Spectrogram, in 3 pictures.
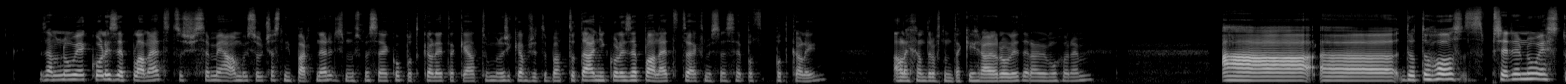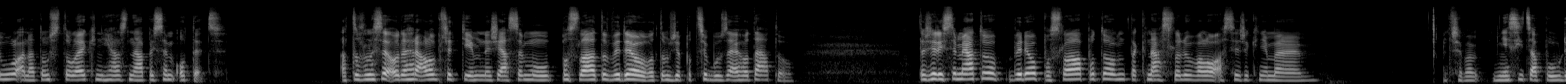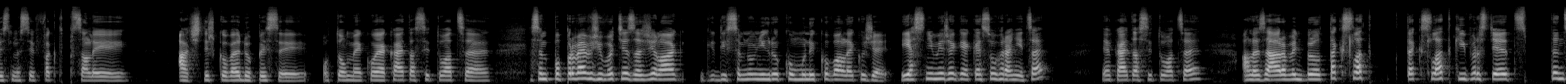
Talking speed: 175 wpm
